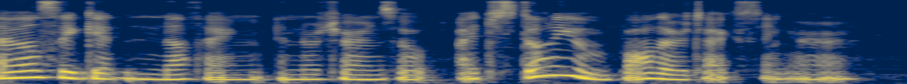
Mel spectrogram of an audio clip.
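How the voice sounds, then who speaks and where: A woman speaks at a moderate pace in a dark, mellow tone that is somewhat breathy, with ordinary pitch variation. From Latvia. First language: Latvian. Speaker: artist and comic author vlogger. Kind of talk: casual monologue vlog. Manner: rambling, hesitant with fillers.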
